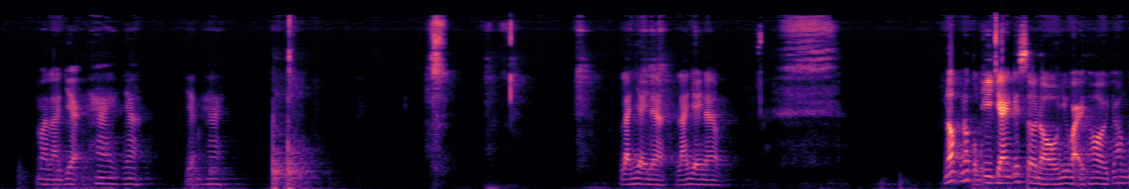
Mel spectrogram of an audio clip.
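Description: A young man speaks calmly and clearly, as if teaching.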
